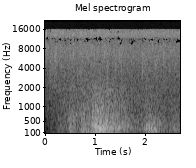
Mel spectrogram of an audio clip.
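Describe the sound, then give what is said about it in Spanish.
Heavy rain hisses steadily while two deep thunder rumbles swell and fade, the first peaking around a second in and a second, softer roll following, with no voices. “40 días y 40 noches llovía a cántaros.”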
